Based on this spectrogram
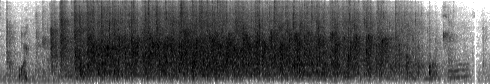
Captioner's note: applause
